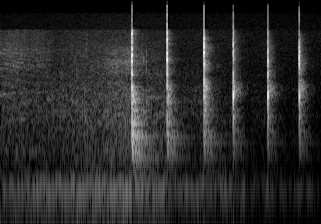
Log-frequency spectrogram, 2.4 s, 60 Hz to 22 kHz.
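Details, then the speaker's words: Catalina 380 sailboat hull after hard grounding, tapping fiberglass near keel: eight evenly spaced taps ringing hollow and papery rather than solid, voids less extensive than other side, with stress cracking. Hollow tap sound from voids. "we can definitely tell there's some voids in here too on this side. You can hear that. It's not as extensive as the other side, but I can see the cracking goes all the way up here."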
